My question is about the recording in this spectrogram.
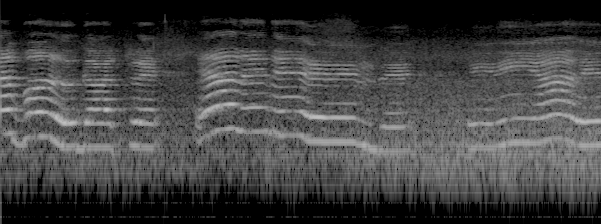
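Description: A young girl singing a Tamil song with no accompaniment, in three held, gliding phrases with short breaths between them.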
